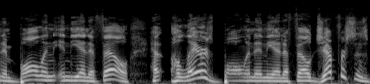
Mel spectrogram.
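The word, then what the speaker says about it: Helaire: will be doing what hilaire is doing right now or alair the h is silent apparently so he's not a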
